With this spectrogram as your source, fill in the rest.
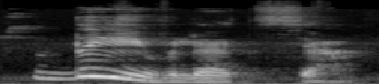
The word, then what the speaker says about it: дивляться: форму наступна порада мудроїсовий у дієсловах на ця завжди пишемо знак м'якшення і вимовляємо ться як ця м'який подовжений звук дивляться а у дієсловах на шся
